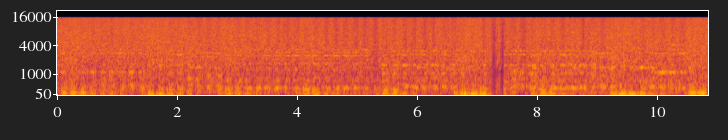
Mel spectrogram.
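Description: Music from a distant FM broadcast on 94.50 MHz, played through a Blaupunkt car radio and half buried in steady hiss and static: the sign of a weak signal arriving by tropospheric scatter. The signal drops out briefly about seven seconds in.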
